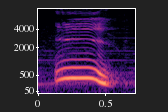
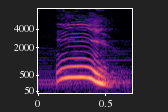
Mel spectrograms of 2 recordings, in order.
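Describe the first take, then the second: The two takes are said the same way.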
